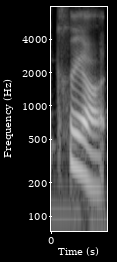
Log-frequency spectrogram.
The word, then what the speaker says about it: crayon: a crayon crayon okay it's like crayon an extra syllable just get rid of the oh no i don't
